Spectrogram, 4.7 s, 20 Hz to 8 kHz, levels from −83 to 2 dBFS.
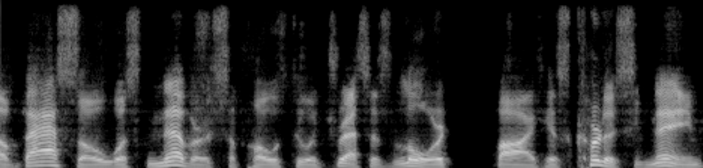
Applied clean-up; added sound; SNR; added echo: neural mask model Resemble Enhance denoiser.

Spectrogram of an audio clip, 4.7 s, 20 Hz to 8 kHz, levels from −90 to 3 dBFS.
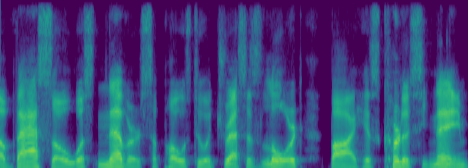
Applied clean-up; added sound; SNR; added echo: none; none; none; none.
